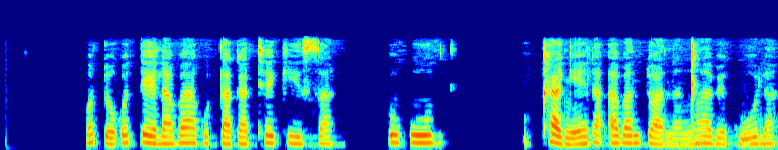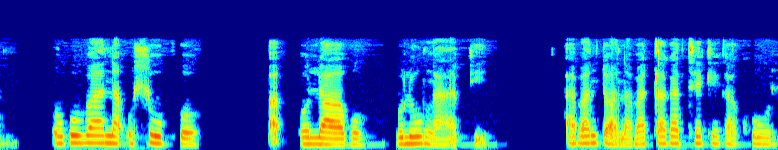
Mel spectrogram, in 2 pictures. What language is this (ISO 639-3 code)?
nde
